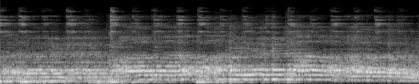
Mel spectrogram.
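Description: Male voices chanting a devotional Hindu hymn in long held notes, with violin accompaniment and a regular beat of sharp, high percussion strikes.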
